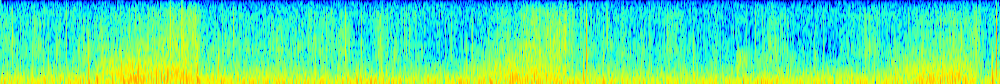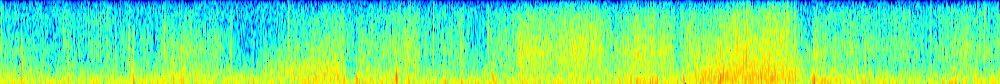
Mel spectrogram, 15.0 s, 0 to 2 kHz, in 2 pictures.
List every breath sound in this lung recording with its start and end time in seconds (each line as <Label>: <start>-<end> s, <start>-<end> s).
Inhalation: 0.54-1.52 s, 3.42-4.40 s, 6.67-7.66 s, 9.43-10.15 s, 12.69-13.57 s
